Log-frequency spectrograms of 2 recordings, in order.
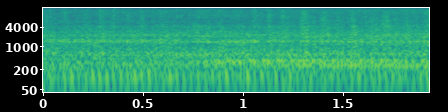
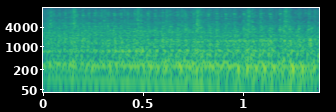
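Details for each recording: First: Mobylette X1 moped two-stroke after engine rebuild: steady, even buzz at constant speed with no knocks or misses; runs nicely but generally only with throttle fully open and tends to stall. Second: Mobylette X1 small two-stroke after engine rebuild, hard to start, ignition timing checked at about 25° BTDC: at full throttle it putters ragged and uneven, sounds ready to stall, then stalls; rough running near stall.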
